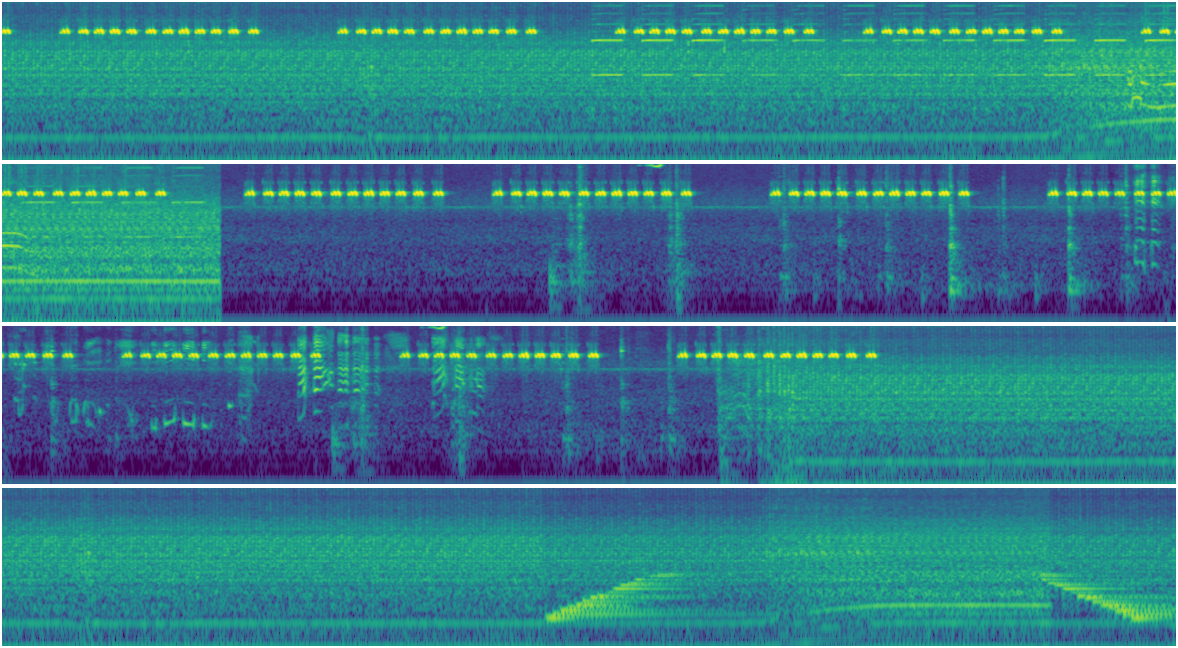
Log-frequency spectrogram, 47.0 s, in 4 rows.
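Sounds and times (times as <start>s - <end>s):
high-pitched chirping trills: 0.0s - 2.6s, 3.4s - 5.4s, 6.0s - 15.6s, 22.3s - 29.6s, 40.7s - 43.0s, 45.6s - 46.9s
toy electronic engine sound: 0.0s - 16.1s, 22.2s - 29.6s, 30.3s - 32.4s, 40.6s - 43.5s, 44.3s - 46.9s.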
